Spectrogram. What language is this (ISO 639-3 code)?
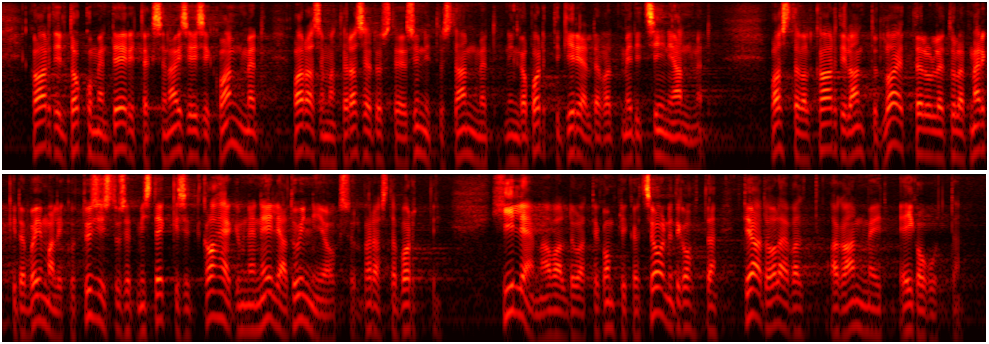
est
